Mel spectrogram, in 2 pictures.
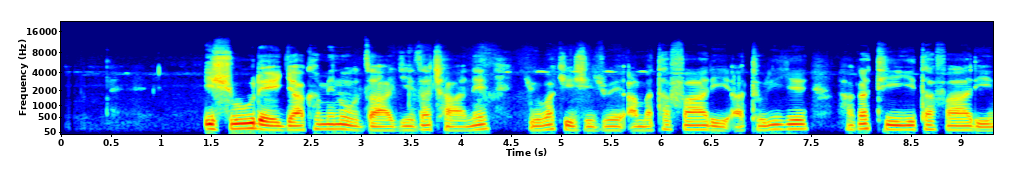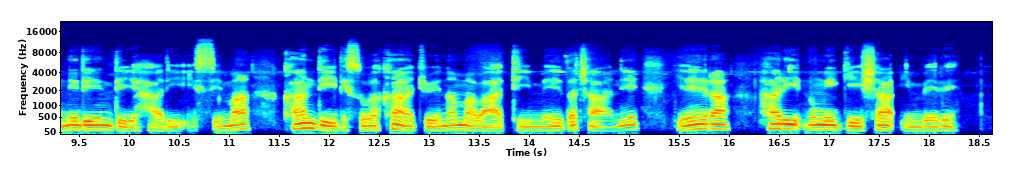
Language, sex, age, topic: Rundi, male, 18-24, education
